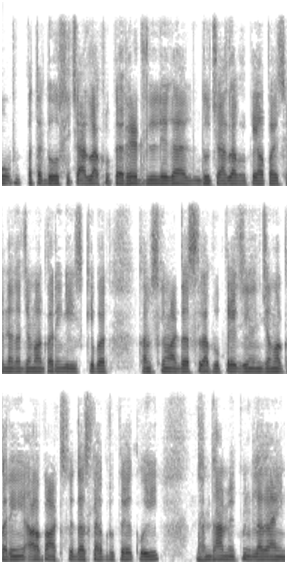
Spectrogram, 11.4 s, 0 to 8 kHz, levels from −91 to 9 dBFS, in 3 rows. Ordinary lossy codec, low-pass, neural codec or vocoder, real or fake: none; 7.2 kHz; codec, 16 kHz in and 24 kHz out, 1.1 kbps, FireRedTTS-2 codec; fake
